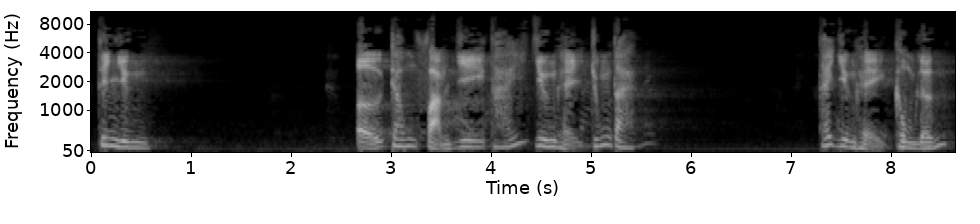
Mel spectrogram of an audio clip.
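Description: Husky, bright-voiced man preaching in a hall. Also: mid-range voice, lively intonation. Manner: slow, measured phrasing in short repeated clauses. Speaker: Buddhist teacher. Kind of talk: Buddhist dharma talk. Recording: long hall reverb.

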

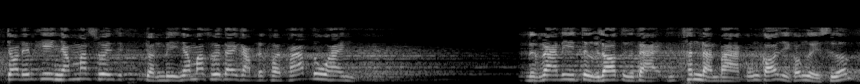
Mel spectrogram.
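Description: A Buddhist monk gives a dharma talk to elderly followers, asking them questions and answering them himself. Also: male voice, high-pitched, brisk. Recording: echoey hall, dull sound.

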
